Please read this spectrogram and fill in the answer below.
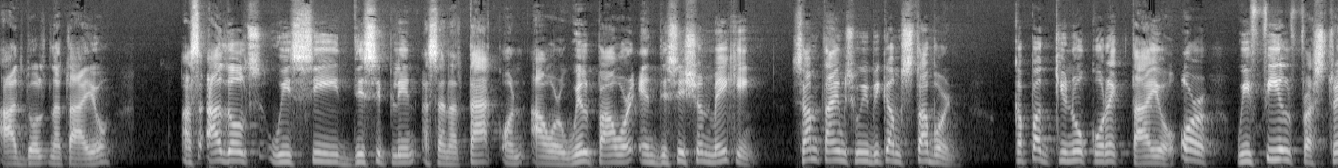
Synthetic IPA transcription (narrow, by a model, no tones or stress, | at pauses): ʔad̪ɔlt̪̚nɐt̪aːjo | ʔɐsad̪ɔlt̪swisid̪ɪsɪplɪ̃nɐsɐ̃nɐt̪akɔ̃nawəɹwɪlpawɛɹʔɛ̃nd̪d̪ɪsɪʃɔ̃nmejkɪ̃ŋ | sɐ̃mt̪ãj̃mswibɪkɐ̃mst̪ɐbɛɹn | kɐpaɡ̚kɪnokoɾɛk̚t̪ːaːjoʔoɹ | wifilfɹɐst̪ɹe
